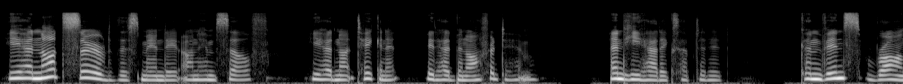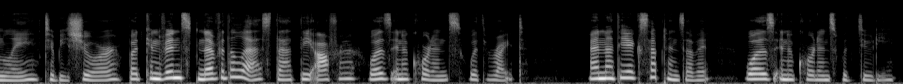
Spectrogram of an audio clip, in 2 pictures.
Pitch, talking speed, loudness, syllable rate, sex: 230 Hz, 170 wpm, -17 LUFS, 5.3 syllables/s, female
